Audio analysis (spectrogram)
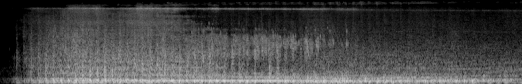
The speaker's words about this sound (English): News choppers circle overhead.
